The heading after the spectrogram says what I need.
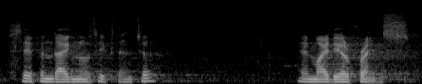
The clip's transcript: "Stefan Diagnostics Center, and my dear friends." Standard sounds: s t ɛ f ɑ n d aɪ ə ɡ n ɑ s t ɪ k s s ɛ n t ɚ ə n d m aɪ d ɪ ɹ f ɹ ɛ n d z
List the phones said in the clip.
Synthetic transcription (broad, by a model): s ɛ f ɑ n d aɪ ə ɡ n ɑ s t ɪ k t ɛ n s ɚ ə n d m aɪ d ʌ ɹ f ɹ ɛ n d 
